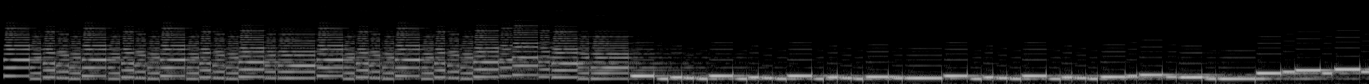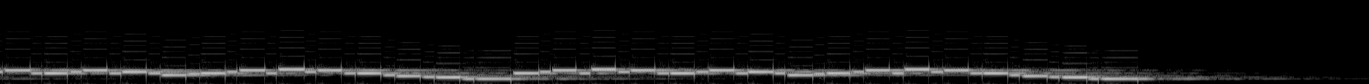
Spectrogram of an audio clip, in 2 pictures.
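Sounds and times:
accordion: 0.0 - 25.6.

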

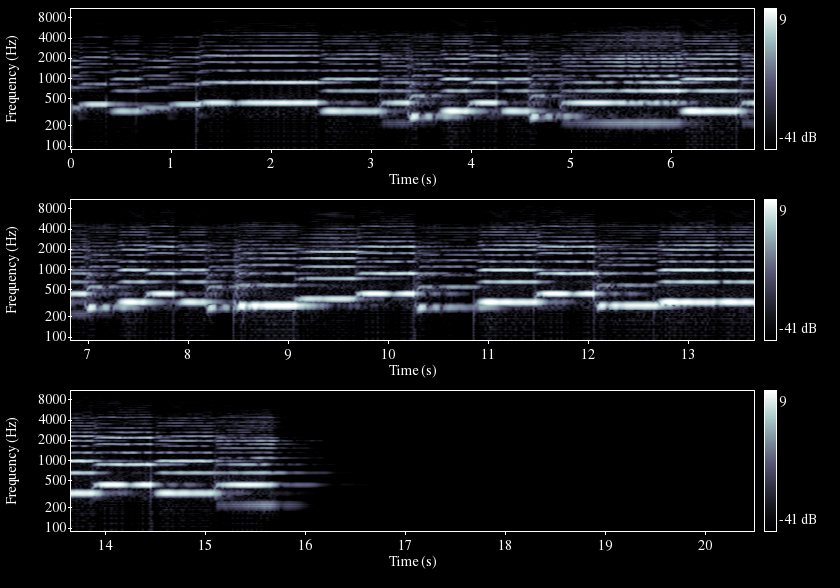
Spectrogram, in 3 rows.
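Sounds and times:
violin playing a minuet: 0.0 - 16.1.

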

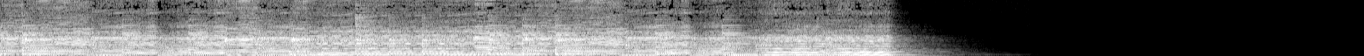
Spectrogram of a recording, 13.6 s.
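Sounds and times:
cello: 0.0 - 9.5.

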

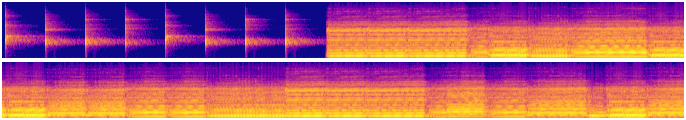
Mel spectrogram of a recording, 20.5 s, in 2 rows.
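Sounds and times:
violin and cello duet playing a Christmas carol: 4.9 - 20.4.

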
